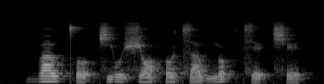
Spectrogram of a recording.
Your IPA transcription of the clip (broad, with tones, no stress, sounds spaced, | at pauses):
b a˦ w t̪ʰ o˨ ʔ t͡ɕ j u˥˧ ɕ ɔ˦ h o˦ t͡s a˧ w n̪ o˦ k̚ t͡s e˨ ʔ t͡ɕʰ e˨ t̚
